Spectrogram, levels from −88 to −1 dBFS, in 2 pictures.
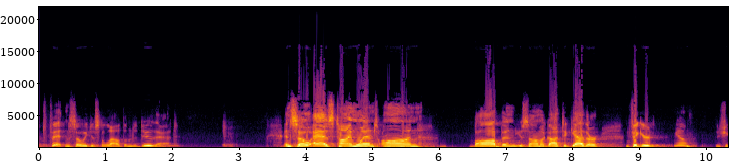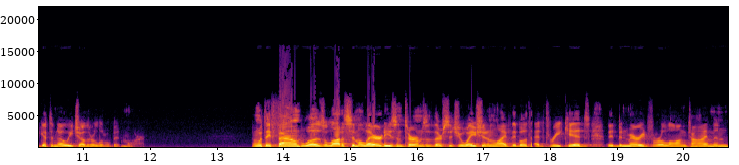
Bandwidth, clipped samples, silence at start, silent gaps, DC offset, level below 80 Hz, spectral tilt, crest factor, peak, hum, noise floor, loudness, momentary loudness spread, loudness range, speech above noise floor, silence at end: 10 kHz; under 0.1%; 0.15 s; none; under 0.1%; -54 dBFS; -6.5 dB/octave; 14 dB; 0 dBFS; none; -64 dBFS; -14 LUFS; 14 LU; 9 LU; 51 dB; 0 s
